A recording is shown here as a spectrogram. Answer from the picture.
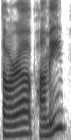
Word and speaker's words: Tara Pammi: just address that and say that yes it's pronounced thara pumy and it's spelled t a r a p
